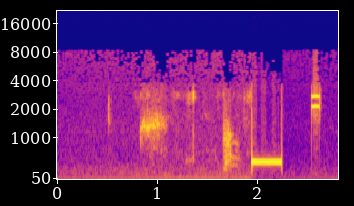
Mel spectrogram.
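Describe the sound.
Telephone busy tone after a radio call-in caller is disconnected: a single short, steady mid-pitched beep, with brief voice fragments around it.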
